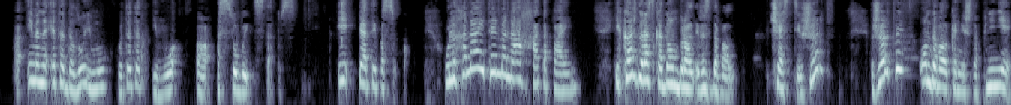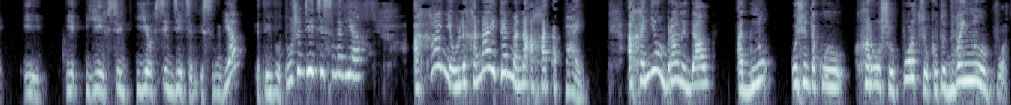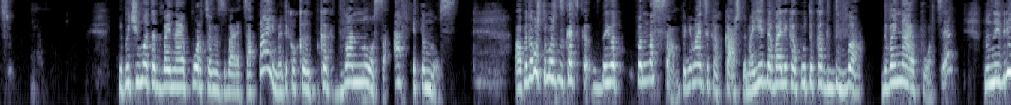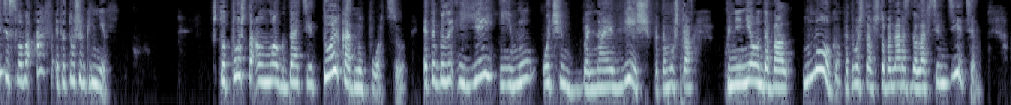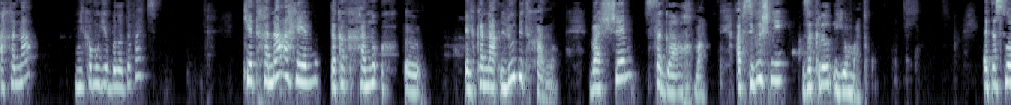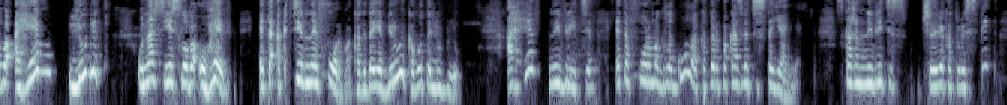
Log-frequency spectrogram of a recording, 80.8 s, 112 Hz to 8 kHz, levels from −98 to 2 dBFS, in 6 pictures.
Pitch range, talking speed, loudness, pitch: 230-300 Hz, 145 wpm, -19 LUFS, 265 Hz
